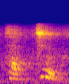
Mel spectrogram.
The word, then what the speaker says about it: tattoo: we say ble ble but look at this this also has Double T but be careful because we have to stretch in the second syllable and do remember the name canos with true T we have to use true T when it belongs to this group so we say tatto tattoo bottle butt tattoo okay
